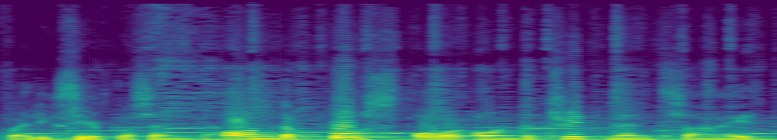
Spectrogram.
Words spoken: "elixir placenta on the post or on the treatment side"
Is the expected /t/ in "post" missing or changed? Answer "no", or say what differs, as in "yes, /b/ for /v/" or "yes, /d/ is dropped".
no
